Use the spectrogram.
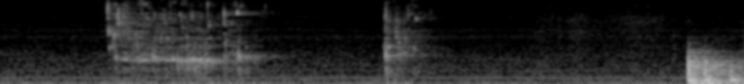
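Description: A short splash of water poured into a glass of whisky, a bright trickle lasting under a second, followed by a brief drip and a louder knock near the end. No one speaks.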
